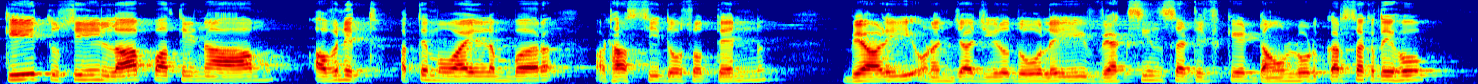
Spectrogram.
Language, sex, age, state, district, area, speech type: Punjabi, male, 45-60, Punjab, Barnala, urban, read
